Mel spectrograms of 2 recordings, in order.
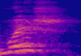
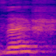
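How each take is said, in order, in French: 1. Le mot commence par un son w. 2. Le mot commence par un son v. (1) "Le W, tu le dis le wesh quand même" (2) "Tu vas pas dire"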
